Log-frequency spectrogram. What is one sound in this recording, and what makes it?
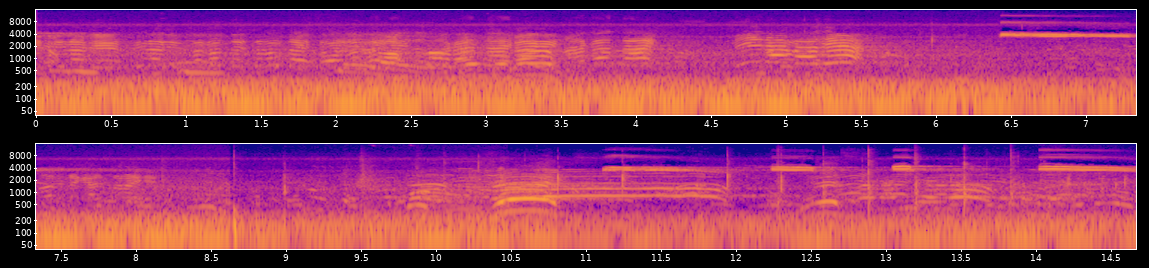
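Men shout and call out across an open field.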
